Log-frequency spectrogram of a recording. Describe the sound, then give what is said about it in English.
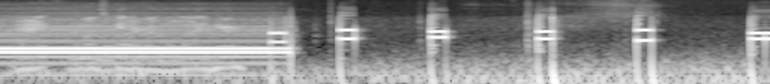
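Telephone tones as a radio host phones a contest winner: a steady dial tone drones for about two seconds, then a series of short, evenly spaced keypad beeps follows, each separated by quiet gaps. “I'm going to attempt to make the phone call here.”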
